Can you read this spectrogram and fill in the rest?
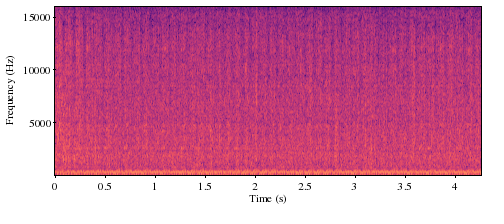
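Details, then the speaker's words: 1995 Acura Integra LS, semi-built B18 with forged pistons and rods, block guard, aftermarket cams, eBay turbo, new head gasket; first start after cams. Uneven idling clatter with lopsided exhaust beat; unplugging injectors shows one cylinder 100% dead though it has spark; valve lash suspected. "That's 100% dead. She was firing. That's it. Fuel injector unplugged."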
